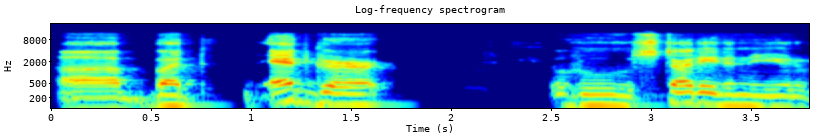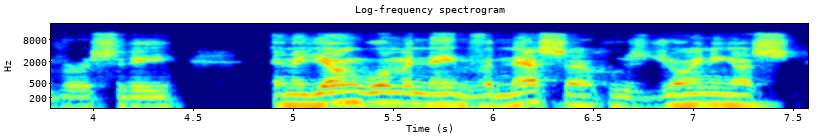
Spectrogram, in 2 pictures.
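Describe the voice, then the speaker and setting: A man's voice: mid-range voice, measured pace, a little mellow. A man in his seventies whose first language is Hebrew, talking casually over a video call, plain-spoken and wry, often repeating his words. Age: 70s. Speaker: speaker at a talk. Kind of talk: casual talk.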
